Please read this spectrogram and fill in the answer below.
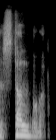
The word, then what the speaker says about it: Stolbova: Då träffas man i den lilla byn Stalbova. Jag har faktiskt alltid sagt Stolbova, men nu har jag mina rysslandskunniga vänner lärt mig att man ska betona första stavelsen istället. Och lite A-ljus här, Stalbova.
